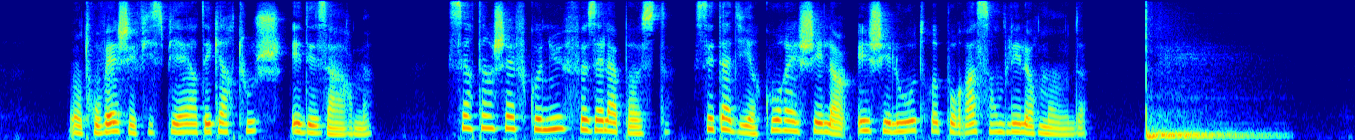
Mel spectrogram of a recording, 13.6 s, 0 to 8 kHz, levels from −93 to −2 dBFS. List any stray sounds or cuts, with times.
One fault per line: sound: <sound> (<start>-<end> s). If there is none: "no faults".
sound: thud (11.4-13.0 s)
